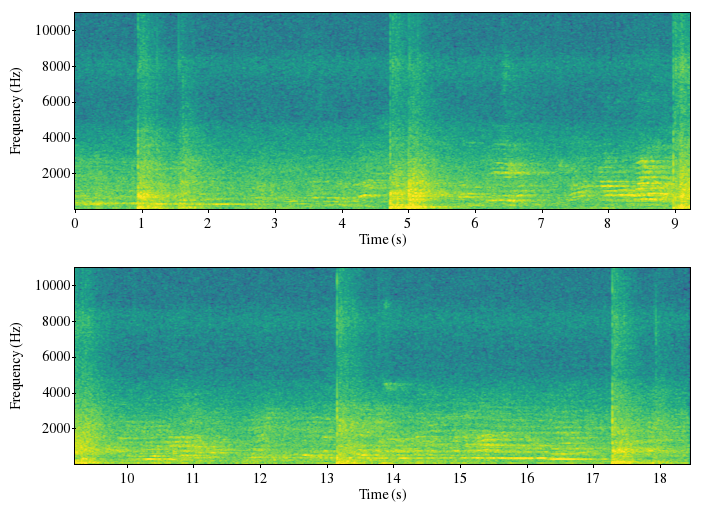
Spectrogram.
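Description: A ball is kicked hard with sharp thumps that echo around a large hall.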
